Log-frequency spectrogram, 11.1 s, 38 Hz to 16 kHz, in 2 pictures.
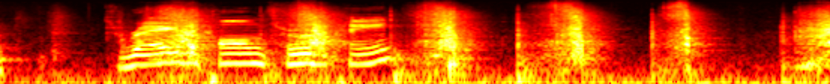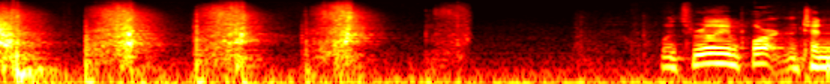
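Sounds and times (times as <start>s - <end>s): painting tool scraping wet wall: 0.9s - 8.7s.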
